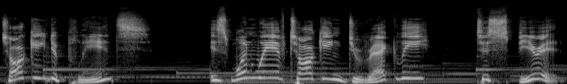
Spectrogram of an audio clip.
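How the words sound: It is said in a put-on hippie voice.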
